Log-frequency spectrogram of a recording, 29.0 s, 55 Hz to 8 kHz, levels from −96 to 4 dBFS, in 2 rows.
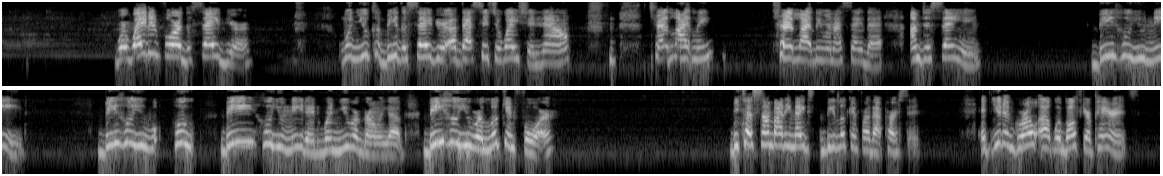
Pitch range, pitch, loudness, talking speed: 245-320 Hz, 285 Hz, -26 LUFS, 135 wpm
